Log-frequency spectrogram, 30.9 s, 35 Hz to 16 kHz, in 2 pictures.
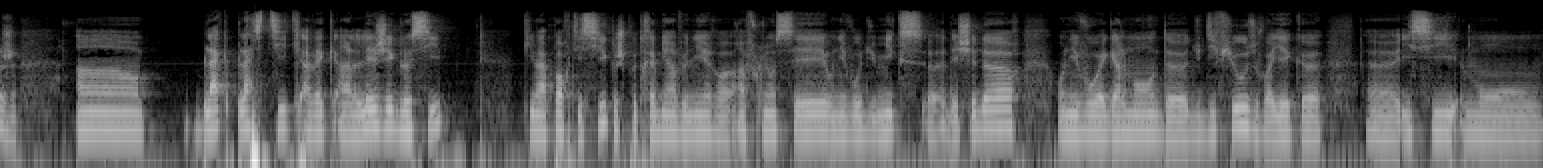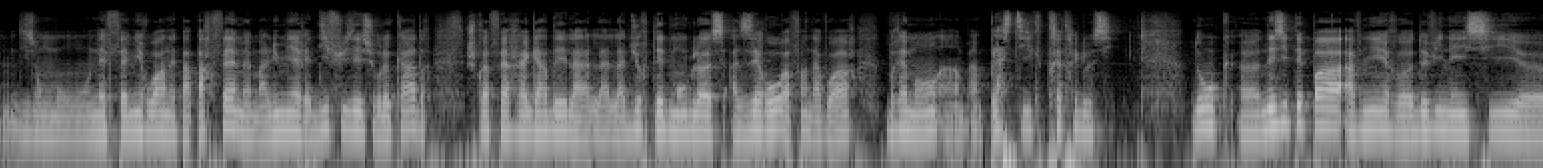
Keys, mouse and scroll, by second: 8.9 middle click.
